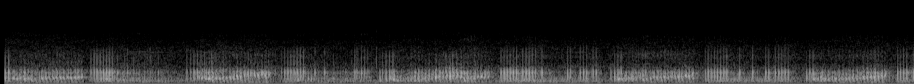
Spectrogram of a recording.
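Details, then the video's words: Happy domestic cat purring smoothly, a continuous low rumbling broken into breath-paced pulses about every second, alternating inhale and exhale phases, with no other sounds. "Happy Cat Purring Smoothly"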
